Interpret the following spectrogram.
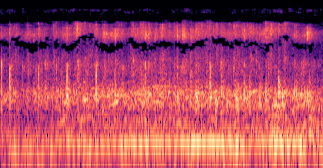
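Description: Scattered audience handclaps, about two or three a second, with low crowd noise as the song ends, heard on an old live cassette recording with a steady tape hiss.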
